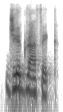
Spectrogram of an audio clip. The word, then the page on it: geographic: Indian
